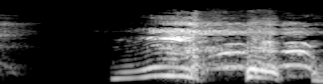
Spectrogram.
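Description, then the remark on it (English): A voice performs a raspy, strained coughing fit: a short burst of throaty, voiced hacks that rise and fall over about a second, fairly loud, imitating a draconic-shaped creature coughing. “It coughs?”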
